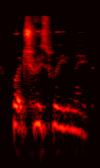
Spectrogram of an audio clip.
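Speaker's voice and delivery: plain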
